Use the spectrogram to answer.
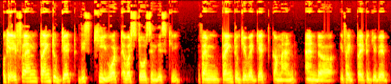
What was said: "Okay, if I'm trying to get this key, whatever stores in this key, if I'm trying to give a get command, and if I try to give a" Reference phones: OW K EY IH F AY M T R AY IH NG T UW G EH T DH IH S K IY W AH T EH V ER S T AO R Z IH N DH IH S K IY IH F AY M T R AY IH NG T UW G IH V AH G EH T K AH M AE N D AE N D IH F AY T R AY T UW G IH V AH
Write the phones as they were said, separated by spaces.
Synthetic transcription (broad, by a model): OW K EY IH F AY M T R AY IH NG T UW G EH T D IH S K IY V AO T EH V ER S T AO R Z IH N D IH S K IY IH F AY M T R AY IH NG T UW G IH V AH G EH T K AH M AE N D AE N D IH F AY T R AY T UW G IH V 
